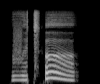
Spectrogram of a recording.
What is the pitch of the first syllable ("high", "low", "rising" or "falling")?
rising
